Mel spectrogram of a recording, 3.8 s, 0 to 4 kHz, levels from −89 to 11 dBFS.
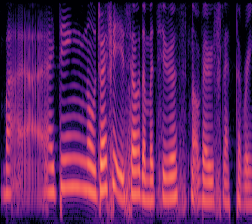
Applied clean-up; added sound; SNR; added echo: none; none; none; none.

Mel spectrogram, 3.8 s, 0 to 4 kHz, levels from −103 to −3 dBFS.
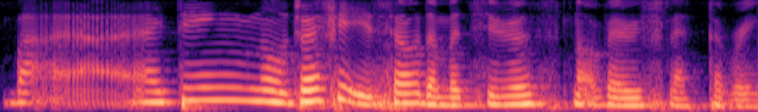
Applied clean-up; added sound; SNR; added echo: none; none; none; reverberation time 0.5 s.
